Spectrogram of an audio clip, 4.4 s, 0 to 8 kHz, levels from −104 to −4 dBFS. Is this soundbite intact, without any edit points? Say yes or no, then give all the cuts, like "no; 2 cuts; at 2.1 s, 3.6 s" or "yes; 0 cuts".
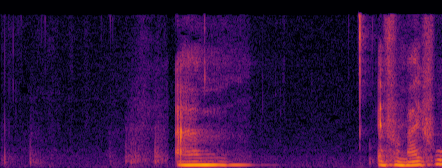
no; 1 cut; at 1.7 s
